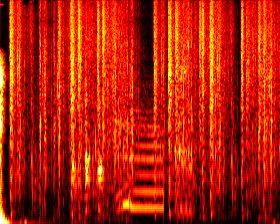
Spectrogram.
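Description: A Minecraft chicken makes a few soft clucks amid quiet game ambience, brief and fairly faint.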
